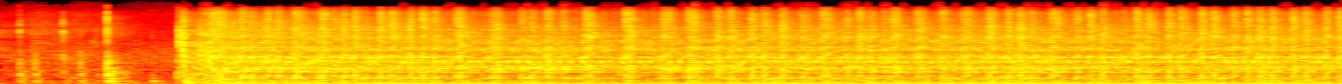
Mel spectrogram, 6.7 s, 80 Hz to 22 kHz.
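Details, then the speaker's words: 1995 Lucore Watermotive PJS VHP7000 jet ski (hull #70), two-stroke with rear and front carbs, start after reshimming and fuel work: a few cranking pulses, catches within a second, runs crisp and strong, revs freely and evenly; snappy, healthy. "That makes me happy. That's freaking awesome. Snappy little thing. She's peppy. Sounds good."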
